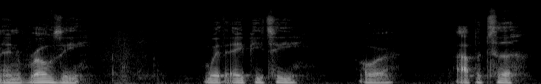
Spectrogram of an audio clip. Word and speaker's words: APT: Rosie with a or apata. I think the pronounce the correct way to pronounce it is abet. The Korean way to say apartment, which is actually like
